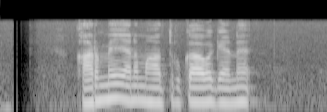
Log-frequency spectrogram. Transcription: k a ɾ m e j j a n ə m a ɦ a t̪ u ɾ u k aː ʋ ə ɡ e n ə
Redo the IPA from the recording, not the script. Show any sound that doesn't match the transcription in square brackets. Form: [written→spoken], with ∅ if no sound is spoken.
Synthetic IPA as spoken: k a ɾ m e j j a n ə m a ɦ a t̪ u ɾ u k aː ʋ ə ɡ [e→æ] n ə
